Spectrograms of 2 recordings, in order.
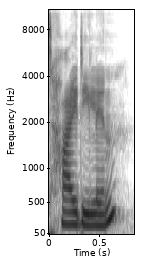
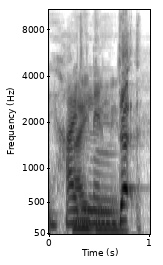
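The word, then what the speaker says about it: Hidilyn: For a start, I think her name is actually pronounced Hidilin. – Oh, Hidilin. – I believe so. Hidilin.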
